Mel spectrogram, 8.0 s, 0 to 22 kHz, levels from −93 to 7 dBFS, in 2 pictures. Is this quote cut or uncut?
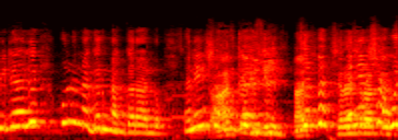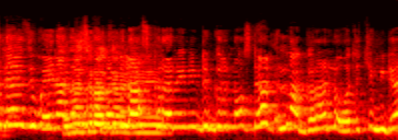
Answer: uncut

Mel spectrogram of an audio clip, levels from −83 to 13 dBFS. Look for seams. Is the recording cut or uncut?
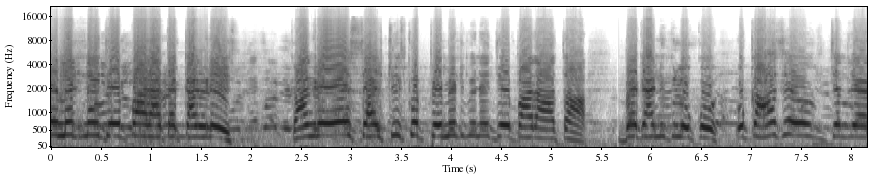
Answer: uncut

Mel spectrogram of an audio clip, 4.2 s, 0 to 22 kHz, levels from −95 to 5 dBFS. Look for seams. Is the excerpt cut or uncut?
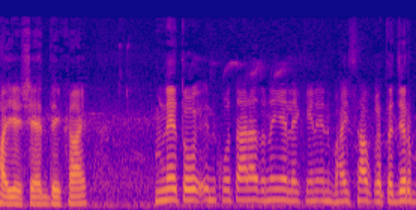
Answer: cut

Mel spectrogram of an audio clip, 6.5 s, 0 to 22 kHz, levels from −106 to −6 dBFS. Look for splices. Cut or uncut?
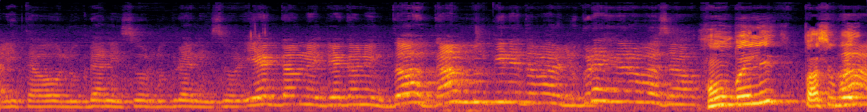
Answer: uncut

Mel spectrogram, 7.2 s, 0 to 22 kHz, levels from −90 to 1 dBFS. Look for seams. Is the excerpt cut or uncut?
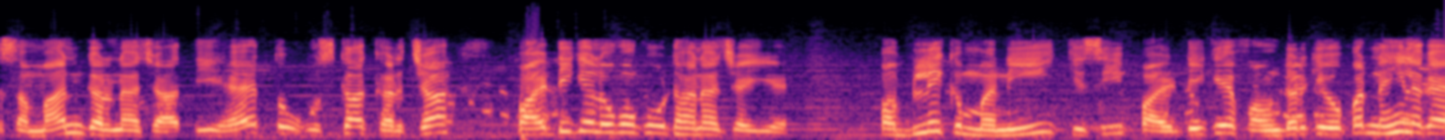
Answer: uncut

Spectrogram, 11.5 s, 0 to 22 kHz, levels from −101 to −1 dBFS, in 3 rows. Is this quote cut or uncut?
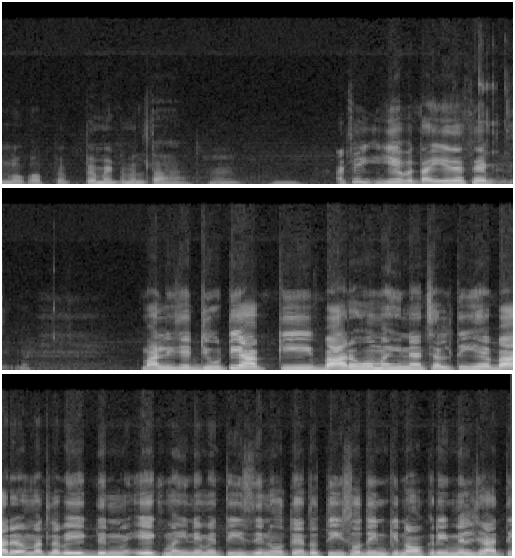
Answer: uncut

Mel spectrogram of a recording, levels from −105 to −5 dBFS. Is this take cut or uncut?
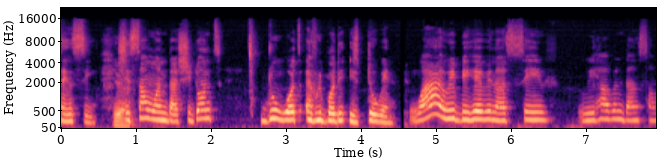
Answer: cut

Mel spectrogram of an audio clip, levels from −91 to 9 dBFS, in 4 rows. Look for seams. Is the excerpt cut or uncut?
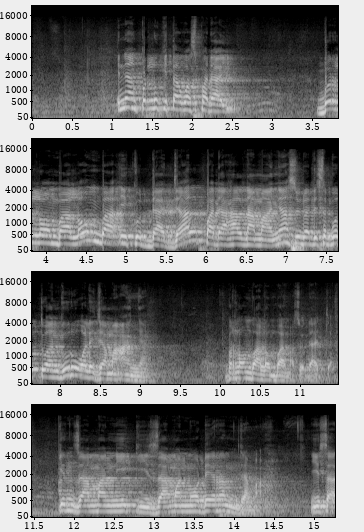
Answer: cut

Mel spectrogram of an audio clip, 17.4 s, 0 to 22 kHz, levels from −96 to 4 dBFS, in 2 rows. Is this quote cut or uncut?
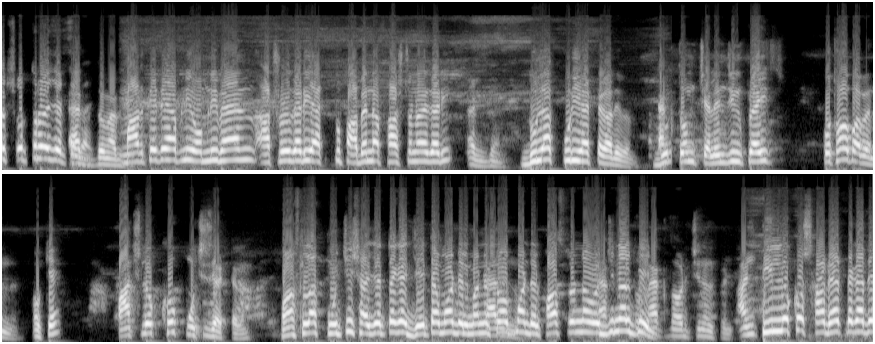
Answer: cut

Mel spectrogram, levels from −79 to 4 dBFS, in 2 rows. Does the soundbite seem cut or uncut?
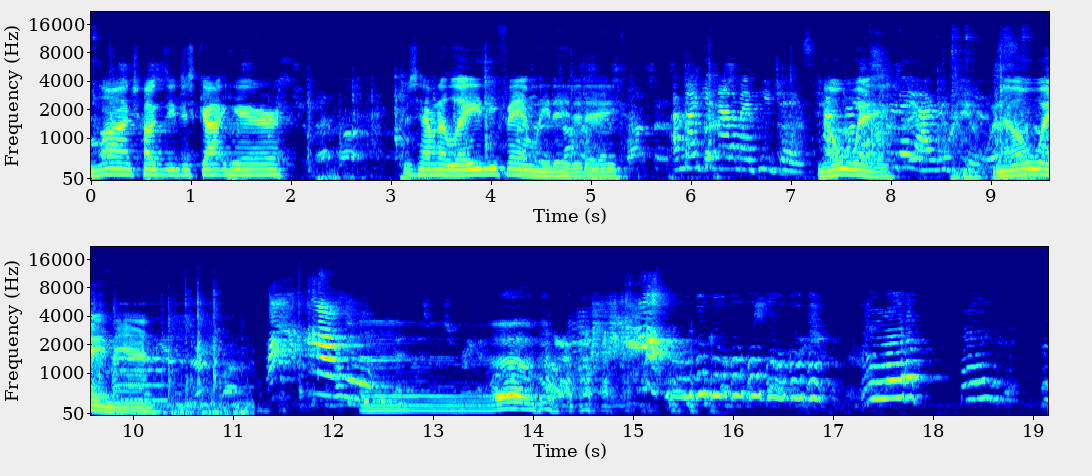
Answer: uncut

